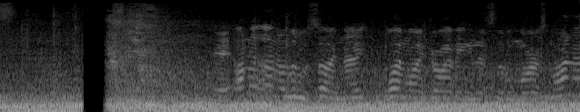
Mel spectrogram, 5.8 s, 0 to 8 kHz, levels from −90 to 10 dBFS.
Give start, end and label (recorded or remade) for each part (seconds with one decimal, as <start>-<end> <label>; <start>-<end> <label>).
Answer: 0.0-0.6 remade; 0.6-5.8 recorded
